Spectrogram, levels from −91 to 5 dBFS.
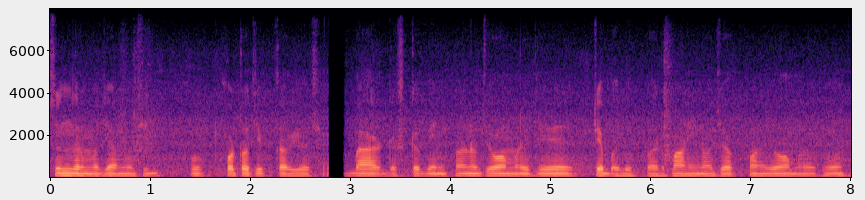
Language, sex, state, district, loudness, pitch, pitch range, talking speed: Gujarati, male, Gujarat, Gandhinagar, -20 LUFS, 100 Hz, 95-100 Hz, 155 wpm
